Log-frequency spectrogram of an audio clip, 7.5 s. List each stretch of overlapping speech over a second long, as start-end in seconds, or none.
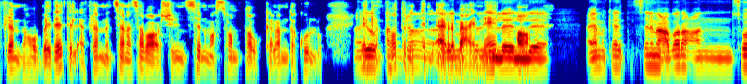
3.6-5.3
